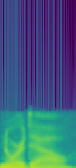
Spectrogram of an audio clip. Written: Nordau

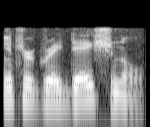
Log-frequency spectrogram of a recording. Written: intergradational

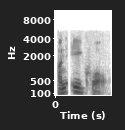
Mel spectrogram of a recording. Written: unequal

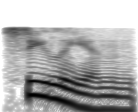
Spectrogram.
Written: Caelian

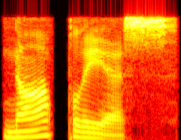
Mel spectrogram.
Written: nauplius

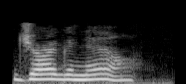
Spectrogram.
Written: jargonelle

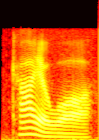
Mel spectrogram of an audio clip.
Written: Kiowa

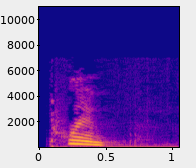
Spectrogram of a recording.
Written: twimp

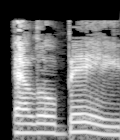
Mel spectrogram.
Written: El Obeid

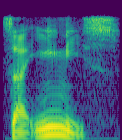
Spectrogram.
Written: Zaimis

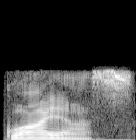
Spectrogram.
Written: Guayas

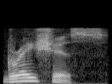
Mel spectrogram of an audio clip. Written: gracious

